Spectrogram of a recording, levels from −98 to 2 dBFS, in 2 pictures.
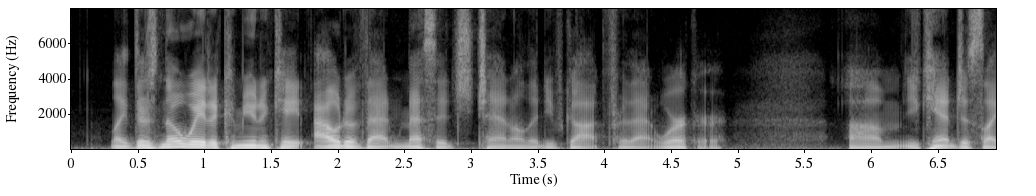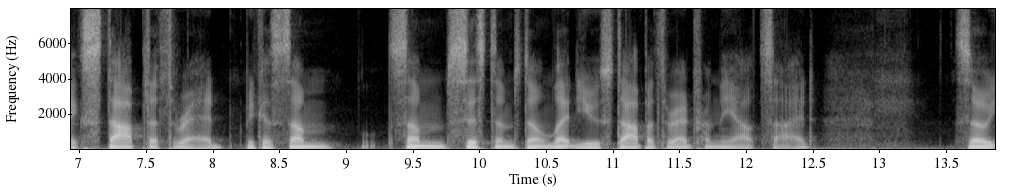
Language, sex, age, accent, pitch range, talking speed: English, male, 20-39, American, 85-105 Hz, 170 wpm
